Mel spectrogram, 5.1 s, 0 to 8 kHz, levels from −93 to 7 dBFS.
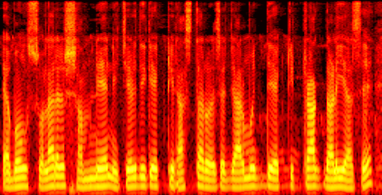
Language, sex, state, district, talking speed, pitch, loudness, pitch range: Bengali, male, Assam, Hailakandi, 165 wpm, 135 Hz, -19 LUFS, 125-140 Hz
